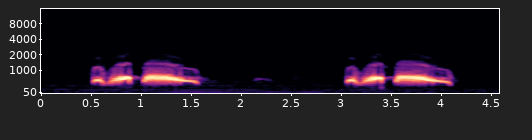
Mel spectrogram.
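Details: Decoy spotted dove urging rivals with its cooing. Two matching phrases about two and a half seconds apart. Each is a brief warbled rising note, then a drawn-out, even coo that sags at the end. No other sounds.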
